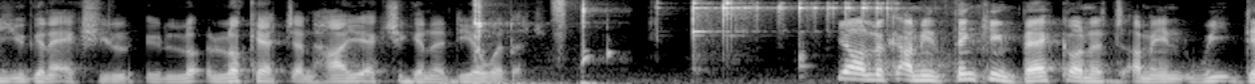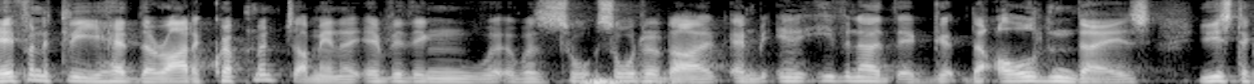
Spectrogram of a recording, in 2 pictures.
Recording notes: recorded over a 6-hour drinking and pizza session at the Awehwolf Bar in the Just Like Papa store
